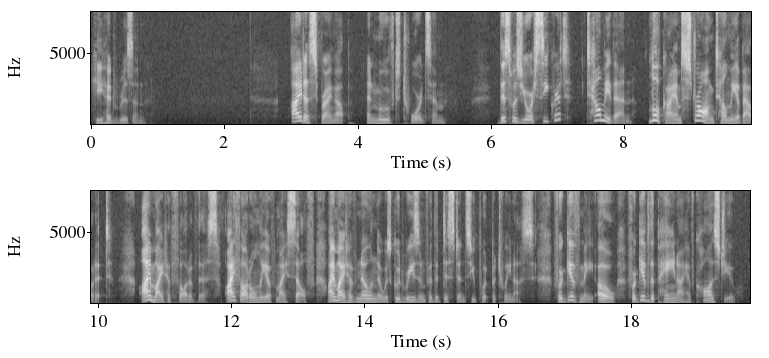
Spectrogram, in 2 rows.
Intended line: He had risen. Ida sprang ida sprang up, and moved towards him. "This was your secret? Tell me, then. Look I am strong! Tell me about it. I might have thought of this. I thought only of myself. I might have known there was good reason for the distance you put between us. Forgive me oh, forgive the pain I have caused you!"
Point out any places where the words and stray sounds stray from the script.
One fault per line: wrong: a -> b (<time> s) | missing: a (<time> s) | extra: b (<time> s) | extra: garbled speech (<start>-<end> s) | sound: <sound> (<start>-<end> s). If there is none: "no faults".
missing: ida sprang (3.7 s)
